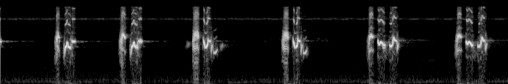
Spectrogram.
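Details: Sooty-headed bulbul (kutilang), a wild bird heard in lively 'gacor' singing that draws answers from others: short bubbly two- to three-note phrases repeated about once a second, each dropping slightly at the end, over a faint steady high whine.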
